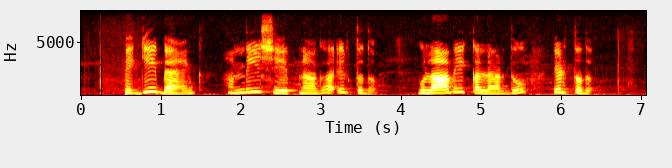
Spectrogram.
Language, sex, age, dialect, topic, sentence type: Kannada, female, 18-24, Northeastern, banking, statement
